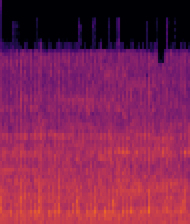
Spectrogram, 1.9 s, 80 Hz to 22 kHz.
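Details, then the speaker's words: 1976 Mercury engine running rough during ignition timing adjustment: uneven, lumpy idle with sharp irregular ticking and hiss; first taken for an exhaust leak, then suspected as a leaking carburetor base gasket. "this engine runs like and it sounds like it is an exhaust leak on it and it feels like it's coming from there"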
